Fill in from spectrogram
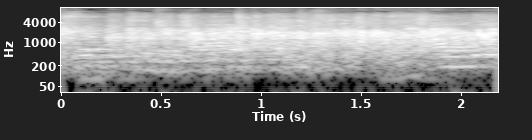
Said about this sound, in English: Please, can we please clap for the choir? Please, let us clap for the choir, please.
